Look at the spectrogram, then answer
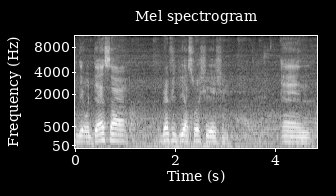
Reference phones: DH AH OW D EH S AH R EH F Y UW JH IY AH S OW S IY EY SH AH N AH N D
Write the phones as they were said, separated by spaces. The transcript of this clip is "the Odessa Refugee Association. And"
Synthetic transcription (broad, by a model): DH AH OW D EH S AH R EH F Y UW JH IY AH S OW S IY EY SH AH N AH N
